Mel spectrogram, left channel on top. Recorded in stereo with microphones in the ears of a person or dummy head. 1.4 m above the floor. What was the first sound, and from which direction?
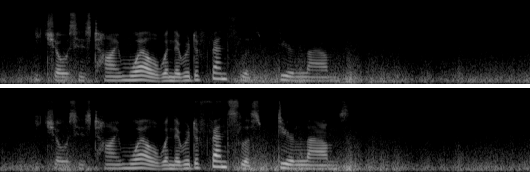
A woman speaking, 35° left (ahead or behind).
